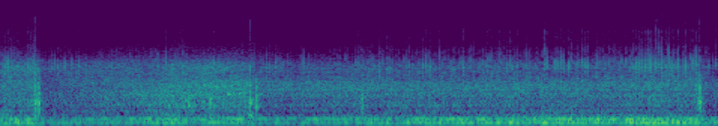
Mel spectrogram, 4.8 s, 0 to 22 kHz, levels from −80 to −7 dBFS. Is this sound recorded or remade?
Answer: remade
